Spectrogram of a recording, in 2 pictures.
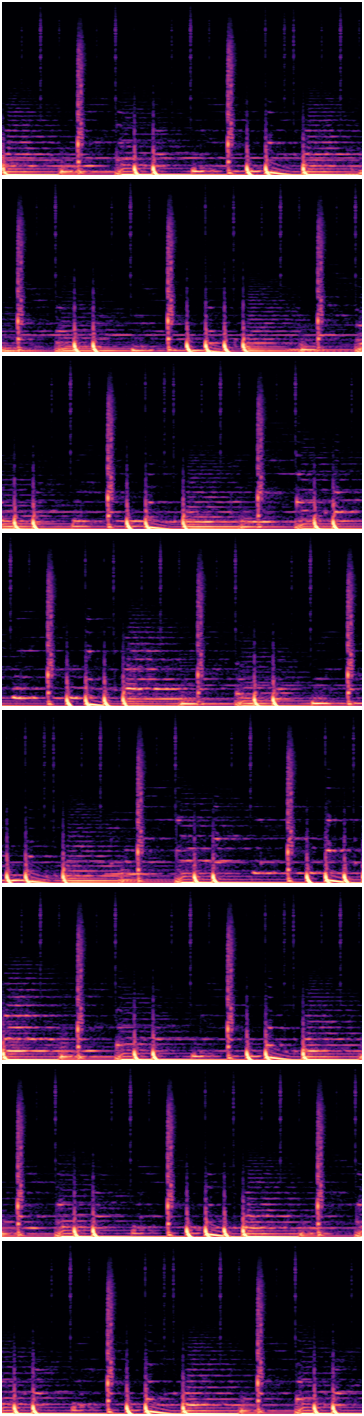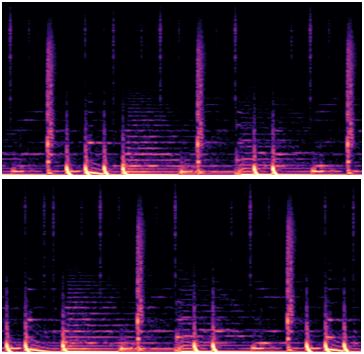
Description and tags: Dark Beat Synth Electro Atmo Ambience Drama Rap Slow Cinematic Music Surround
Ambience, Ambient, Atmo, Atmosphere, Beat, Drone, Electro, Film, Movie, Music, Rap, Slow, Surround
